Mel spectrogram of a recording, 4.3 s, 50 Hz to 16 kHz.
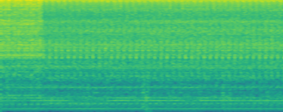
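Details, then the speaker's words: Toyota Prius (20/30) hybrid at cold start, microphone near engine; rough uneven idle with one cylinder missing and a loose rattling knock from the flywheel damper between engine and transmission; injectors previously found bad. "ну вот отсюда вы уже знаете как гибрид trade вот отсюда болтается я не знаю там электромотор между двигателем и коробкой там где маховик демпфер катана постукивает"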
